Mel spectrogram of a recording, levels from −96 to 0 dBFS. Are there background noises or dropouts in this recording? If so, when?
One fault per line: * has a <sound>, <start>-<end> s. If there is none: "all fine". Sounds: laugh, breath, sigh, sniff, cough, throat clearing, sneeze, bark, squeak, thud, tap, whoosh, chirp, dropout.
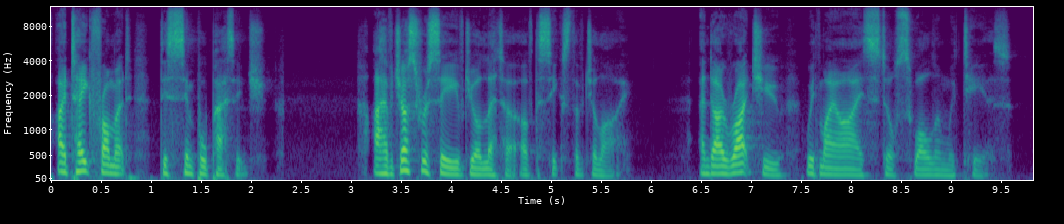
all fine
